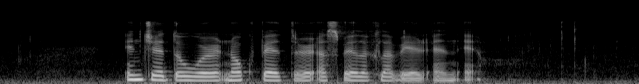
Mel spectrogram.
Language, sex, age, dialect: Faroese, female, 15-35, Suðuroy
